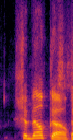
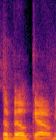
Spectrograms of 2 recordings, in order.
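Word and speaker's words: Przybyłko: What's the Shabilko? – Shabilko, yeah. – So look, here's the thing. Act like there's no P there or R. – Shabilko. – Shabilko.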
